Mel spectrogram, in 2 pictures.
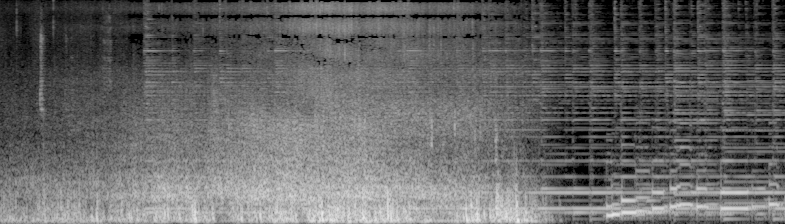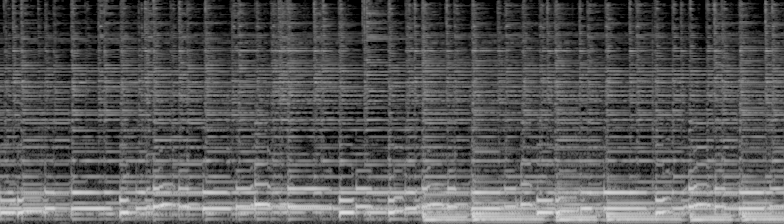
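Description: A Jeep towing a boat trailer drives by on a snowy road: engine and tyre noise builds to a peak and then cuts off abruptly about eight seconds in. From then on, plucked acoustic guitar music plays, with a bass line joining near the end.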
